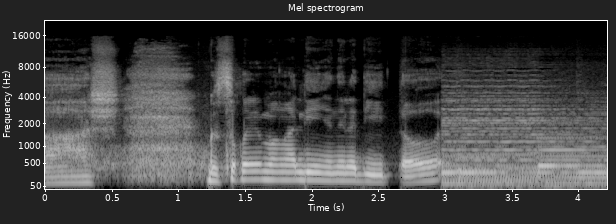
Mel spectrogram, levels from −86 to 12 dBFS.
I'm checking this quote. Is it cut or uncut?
cut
